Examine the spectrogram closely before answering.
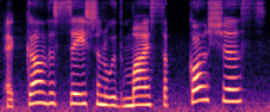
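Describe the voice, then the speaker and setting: A woman's voice: high voice, expressive, takes it slowly, slight background noise. A woman playing a skeptical, frazzled scriptwriter in a radio drama, dry and sardonic.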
